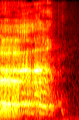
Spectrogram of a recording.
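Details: One loud, drawn-out belch lasting over a second, fading at the end; burping while having a beer.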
